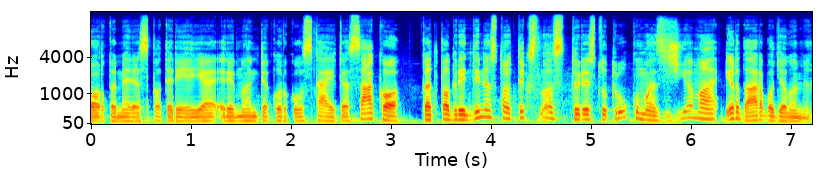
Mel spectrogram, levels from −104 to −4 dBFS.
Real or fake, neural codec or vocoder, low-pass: fake; codec, 44.1 kHz, 3.4 kbps, Pupu-Codec; 14.4 kHz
